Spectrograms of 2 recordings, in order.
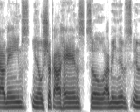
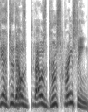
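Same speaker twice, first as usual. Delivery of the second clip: imitated astonishment in a higher voice; incredulous reveal; 7 semitones higher than usual. Onlooker telling the bouncer whom he turned away, incredulous. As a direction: break the big news, pitched up in disbelief.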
